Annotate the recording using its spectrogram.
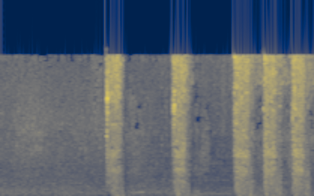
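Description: A gas burner roars in loud, short bursts close by.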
